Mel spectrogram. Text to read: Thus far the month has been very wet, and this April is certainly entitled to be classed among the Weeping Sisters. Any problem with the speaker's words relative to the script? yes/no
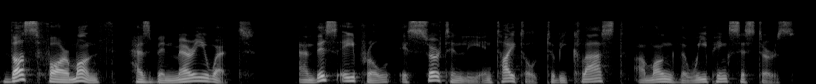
yes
